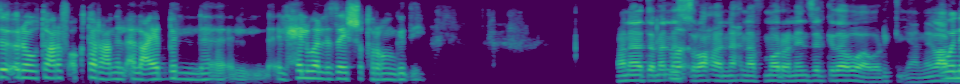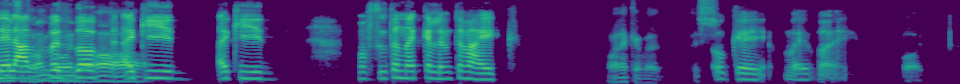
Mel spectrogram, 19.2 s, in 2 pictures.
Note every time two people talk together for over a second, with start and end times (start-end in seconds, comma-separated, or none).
9.4-11.2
